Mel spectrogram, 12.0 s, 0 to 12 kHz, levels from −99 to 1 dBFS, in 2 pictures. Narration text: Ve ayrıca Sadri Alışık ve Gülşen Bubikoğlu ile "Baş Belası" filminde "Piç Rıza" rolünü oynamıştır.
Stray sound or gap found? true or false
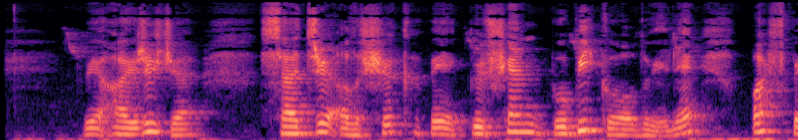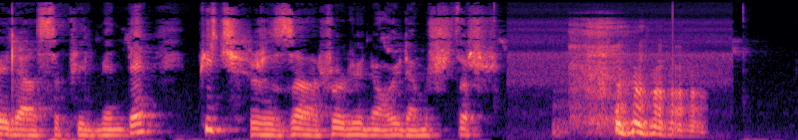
true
